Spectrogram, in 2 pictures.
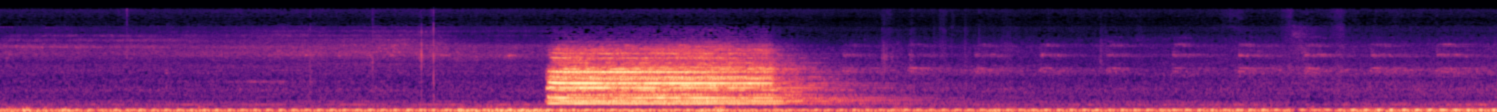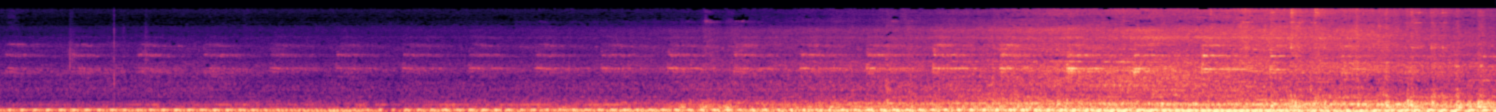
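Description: Diesel freight train: a steady low engine rumble, one long horn blast of about two seconds around six seconds in, then wheel and rail noise building as the train draws close, with a faint ringing tone repeating evenly.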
